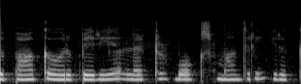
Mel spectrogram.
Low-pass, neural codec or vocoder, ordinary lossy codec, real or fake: none; none; none; real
